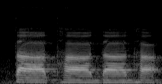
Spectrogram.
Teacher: इन वर्णों के बोलने में जो हमारी जीवा होती है हमारे दांतों को टच करती है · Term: ता वर्ग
